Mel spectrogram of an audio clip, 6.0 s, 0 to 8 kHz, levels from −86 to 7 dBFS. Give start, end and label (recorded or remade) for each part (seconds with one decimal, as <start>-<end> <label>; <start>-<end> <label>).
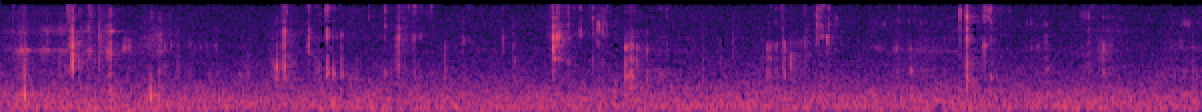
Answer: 0.0-6.0 recorded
